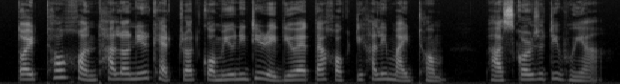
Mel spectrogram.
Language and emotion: Assamese, neutral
